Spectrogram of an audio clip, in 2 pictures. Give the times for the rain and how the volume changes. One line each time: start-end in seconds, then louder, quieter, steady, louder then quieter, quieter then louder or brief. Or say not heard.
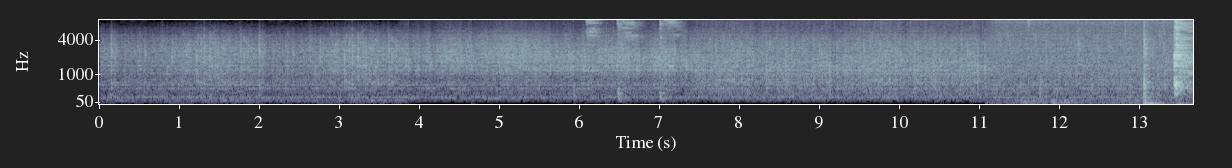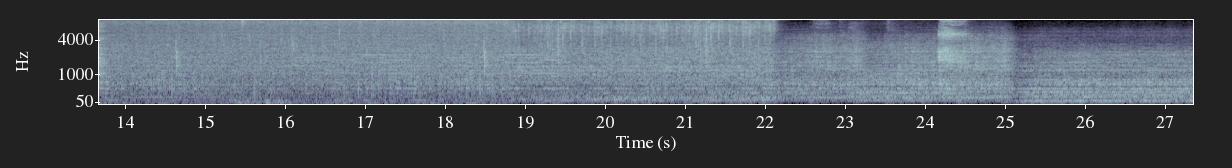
0.0-22.1 louder.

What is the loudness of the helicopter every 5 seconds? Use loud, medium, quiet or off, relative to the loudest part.
quiet, quiet, quiet, quiet, loud, loud.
